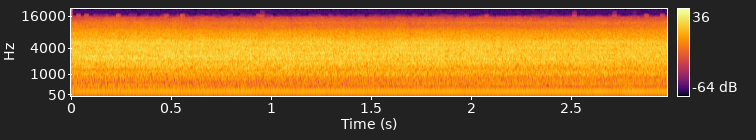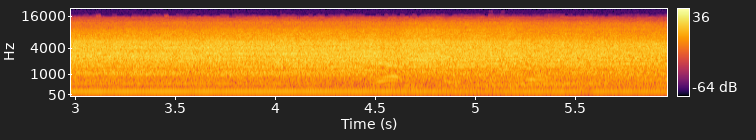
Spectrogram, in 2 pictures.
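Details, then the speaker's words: 1999 Formula 280 Sun Sport, newly swapped MerCruiser 4.3L Vortec port engine, after a tune-up and with the idle raised slightly, not under load: steady, smooth, settled low hum with no misses or knocks and great oil pressure. "Beautiful. She is much happier. Look at that. Great oil pressure. Love that."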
